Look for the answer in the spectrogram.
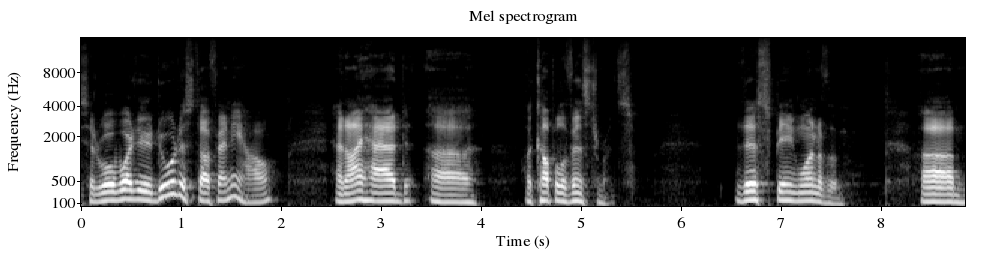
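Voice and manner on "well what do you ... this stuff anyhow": put-on Pennsylvania Dutch accent, faster. Speaker quotes the foreman at the back door, in Harvey Samuels' Pennsylvania Dutch accent. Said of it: "in Pennsylvania Dutch accent".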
